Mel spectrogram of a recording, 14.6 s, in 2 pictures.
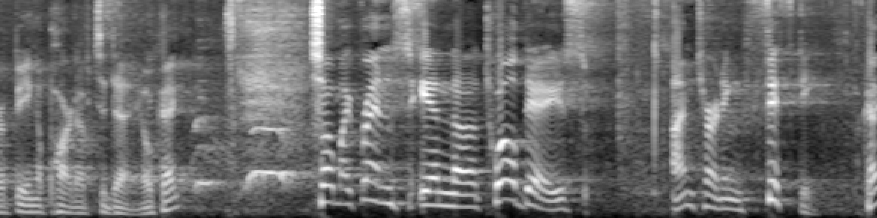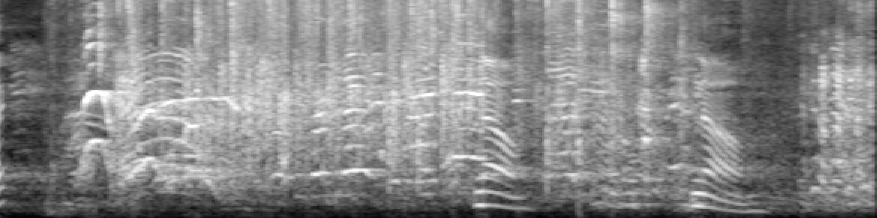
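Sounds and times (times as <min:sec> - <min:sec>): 
speech: 0:00.0 - 0:05.0, 0:05.6 - 0:08.1, 0:11.3 - 0:11.8, 0:13.1 - 0:14.6
audience clapping: 0:08.0 - 0:13.6
laughter: 0:11.4 - 0:14.6.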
